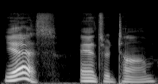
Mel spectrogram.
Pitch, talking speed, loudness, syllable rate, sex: 150 Hz, 115 wpm, -18 LUFS, 3.9 syllables/s, male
